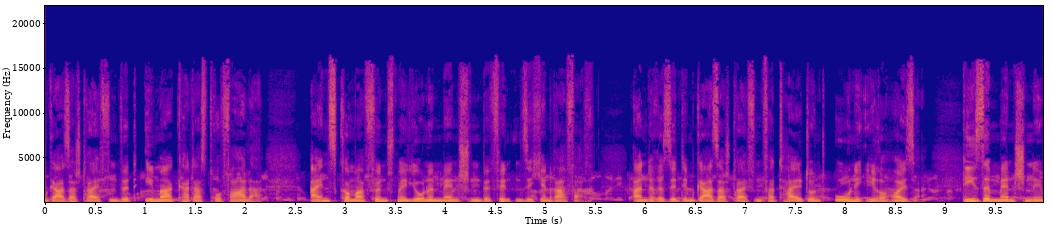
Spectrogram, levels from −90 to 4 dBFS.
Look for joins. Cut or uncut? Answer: uncut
